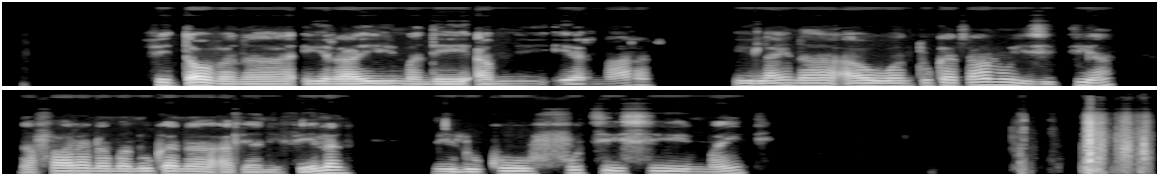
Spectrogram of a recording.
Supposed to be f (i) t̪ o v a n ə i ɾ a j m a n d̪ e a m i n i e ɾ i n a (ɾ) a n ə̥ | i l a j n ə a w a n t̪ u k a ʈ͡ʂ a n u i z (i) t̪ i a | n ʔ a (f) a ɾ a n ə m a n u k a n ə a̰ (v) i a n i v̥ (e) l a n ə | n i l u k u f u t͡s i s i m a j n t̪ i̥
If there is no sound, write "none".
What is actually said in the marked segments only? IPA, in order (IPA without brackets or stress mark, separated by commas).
i, ɾ, i, f, v, e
